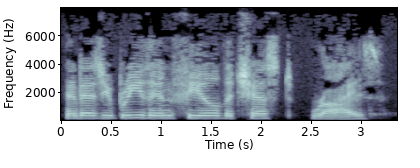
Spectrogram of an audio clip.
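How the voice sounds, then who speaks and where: Man, slightly high-pitched, very unhurried meditation guide, measured phrases, long pauses, dry dull recording. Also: no room sound. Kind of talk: guided meditation, calm instruction.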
